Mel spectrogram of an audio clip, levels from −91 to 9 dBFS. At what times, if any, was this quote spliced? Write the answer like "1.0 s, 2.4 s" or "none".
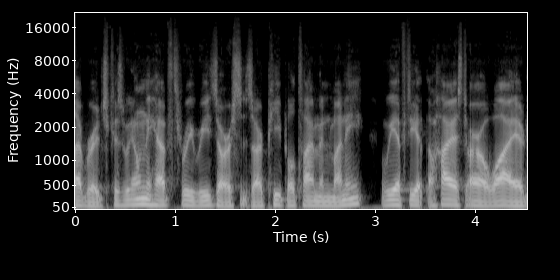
3.4 s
